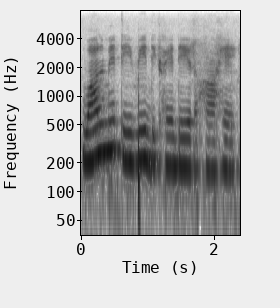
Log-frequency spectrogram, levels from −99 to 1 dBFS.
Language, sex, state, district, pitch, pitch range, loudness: Hindi, female, Arunachal Pradesh, Longding, 190 Hz, 175-215 Hz, -16 LUFS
